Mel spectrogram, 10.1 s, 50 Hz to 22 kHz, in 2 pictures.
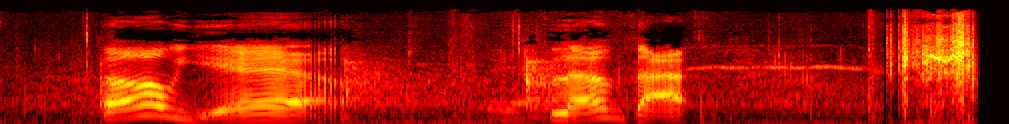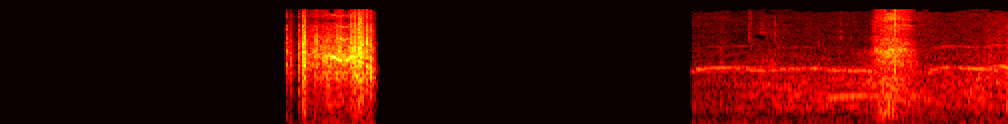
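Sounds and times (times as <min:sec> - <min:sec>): short sharp noise burst: 0:04.4 - 0:04.9, 0:06.5 - 0:07.0.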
